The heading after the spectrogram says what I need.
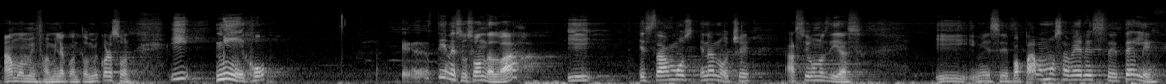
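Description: Male pastor, lively high-pitched sermon delivery, playful humor, church hall with long reverb. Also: a little slow, pauses often. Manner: animated, joking preacher. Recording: reverberant hall, faint ambience.

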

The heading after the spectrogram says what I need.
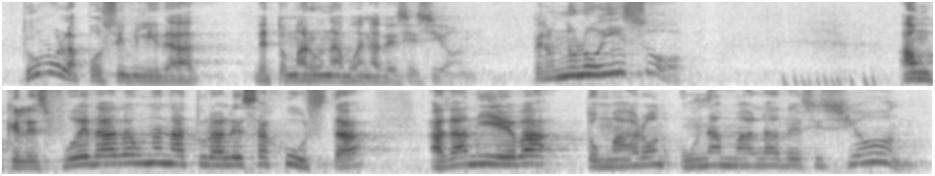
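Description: A man's voice: sits high, bright, forceful tone. A male pastor preaching a sermon, asking the congregation rhetorical questions as he reads and explains scripture.

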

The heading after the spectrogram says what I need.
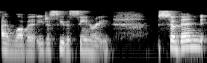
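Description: A woman co-hosting a casual podcast, lively, describing game scenes and laughing easily. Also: lowish voice, moderate pace. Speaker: podcast co-host. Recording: dull lo-fi audio.

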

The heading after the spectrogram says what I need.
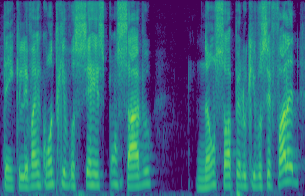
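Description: A man speaks as a podcast guest, explaining and checking in with the listener. He talks quickly in a slightly high voice. The sound is dry and close. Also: steady tone, no room sound. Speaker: podcast guest, sales lead. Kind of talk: casual podcast chat.

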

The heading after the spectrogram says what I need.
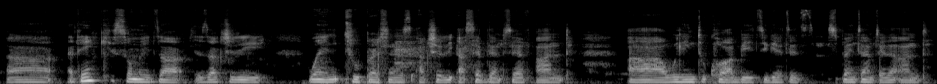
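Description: A man with a Nigerian accent and a husky voice, a podcast guest chatting in a laconic, hesitant way. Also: lowish voice, little pitch movement, normal speed, a little mellow, slight background noise. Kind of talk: casual chat.

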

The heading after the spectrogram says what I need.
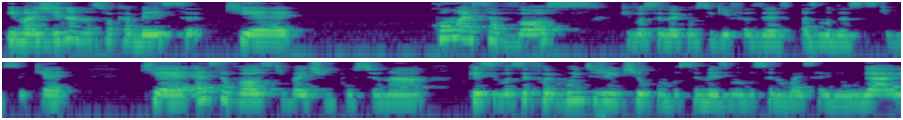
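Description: A woman with a Brazilian Portuguese accent, speaking gently and conversationally to her listener about self-compassion, laughing lightly now and then. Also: mid-range voice, steady tone, moderate pace. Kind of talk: motivational self-talk monologue. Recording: slightly dull lo-fi sound.

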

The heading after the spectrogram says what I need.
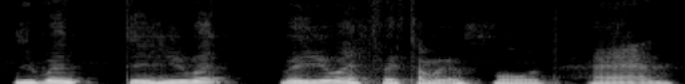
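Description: A man hosting a casual podcast interview in halting, fragmented phrases. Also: a little high, narrow, tinny audio. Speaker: podcast host.

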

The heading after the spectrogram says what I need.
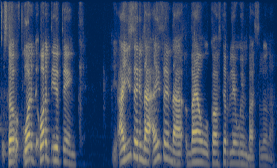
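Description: A man's voice: a little high, fairly quick, a little mellow. A man in a casual sports discussion who often tags his phrases with a questioning "right?". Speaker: football podcast panelist.

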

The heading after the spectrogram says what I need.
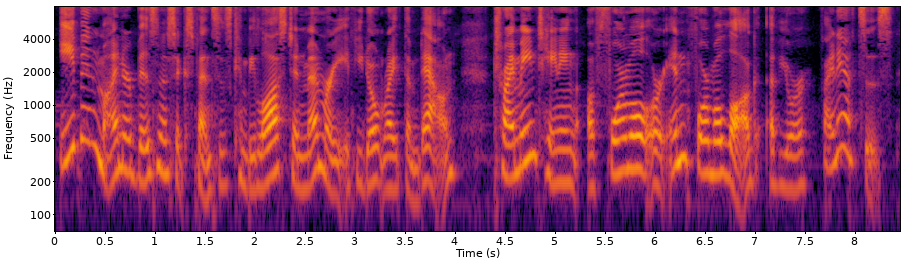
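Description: Female advice vlogger: upbeat, orderly presenter delivery, animated intonation, fairly high pitch. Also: husky. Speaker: vlogger giving business tips. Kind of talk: scripted advice vlog.

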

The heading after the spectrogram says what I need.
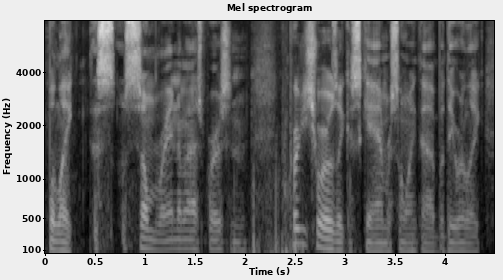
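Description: Fast-talking young man, teasing banter. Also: lowish voice, a little hiss or hum. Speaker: podcast co-host. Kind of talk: casual chat.

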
